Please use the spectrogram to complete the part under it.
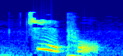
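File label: "质朴", Mandarin Chinese; chinese flashcards; hsk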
